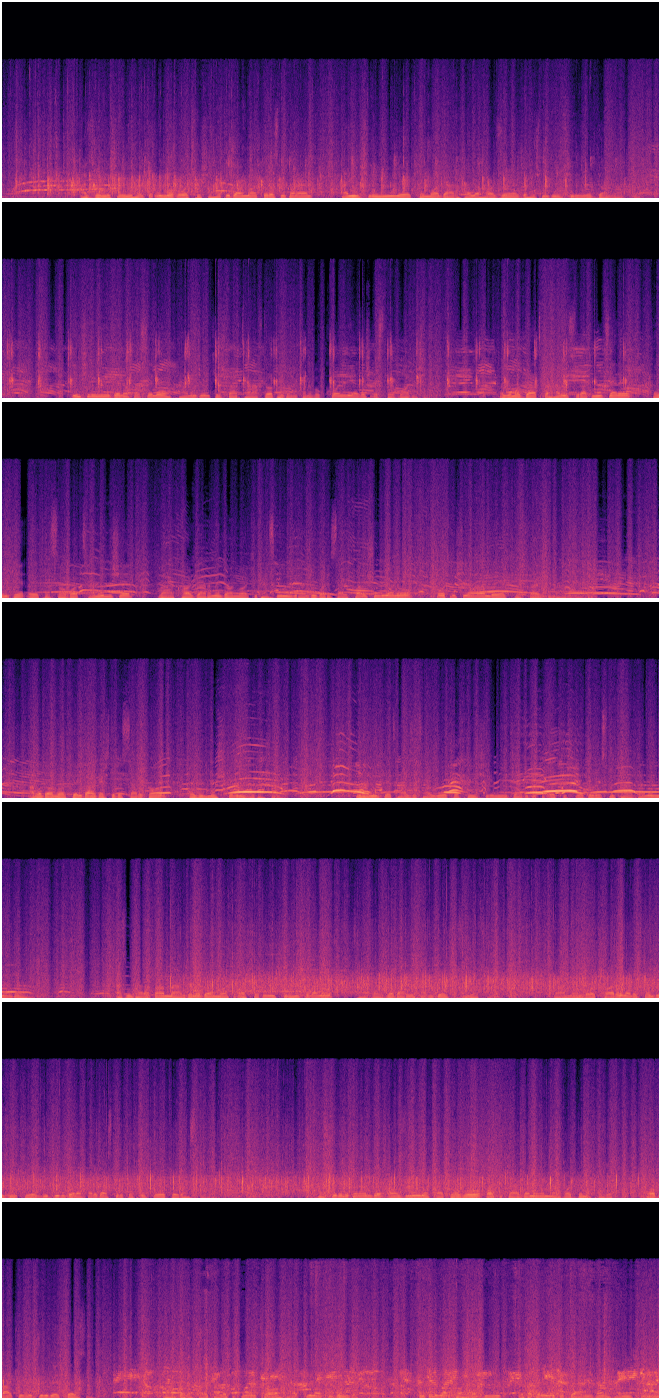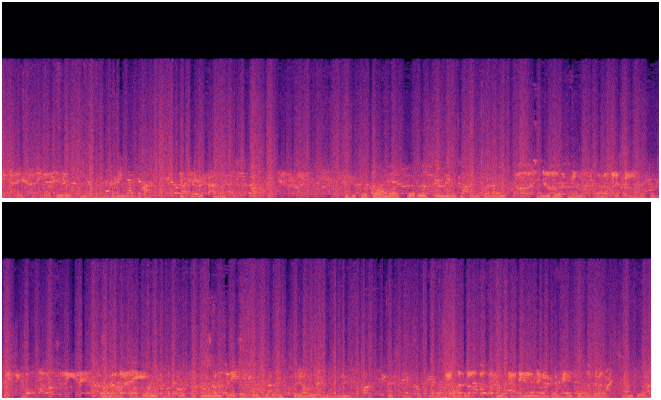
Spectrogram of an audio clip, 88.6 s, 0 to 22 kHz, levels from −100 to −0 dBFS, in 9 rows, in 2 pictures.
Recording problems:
crowd noise; very loud; throughout; 5 dB above the speech

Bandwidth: 15.5 kHz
